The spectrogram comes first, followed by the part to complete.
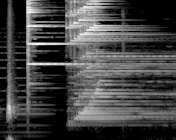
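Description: Transition sound effect: two short soft knocks, then a bright ding that rings on as a chord of several tones and fades toward the end.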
